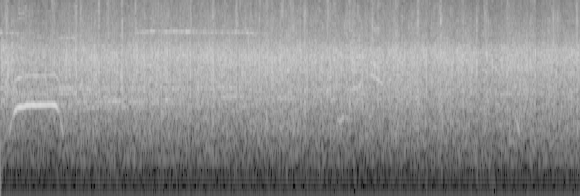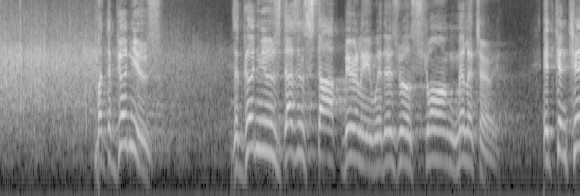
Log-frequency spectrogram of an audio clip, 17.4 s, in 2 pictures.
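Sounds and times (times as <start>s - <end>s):
crowd cheering and applauding: 0.0s - 10.4s
speech: 10.2s - 11.2s, 12.2s - 17.3s.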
